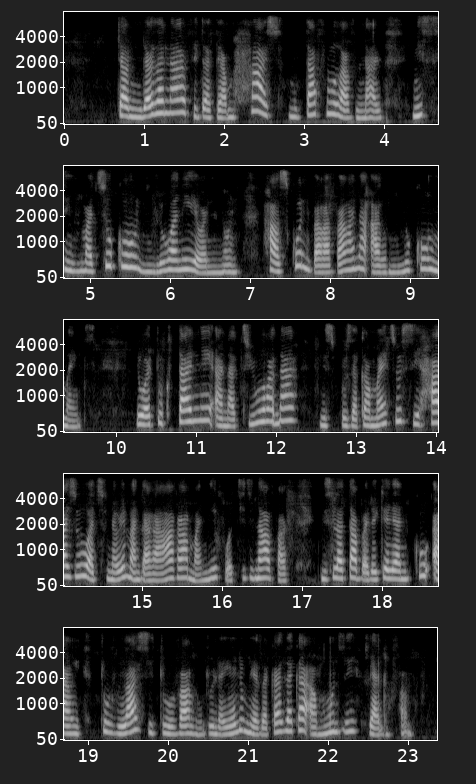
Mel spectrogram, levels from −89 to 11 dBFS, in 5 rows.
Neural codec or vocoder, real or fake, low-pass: codec, 16 kHz, 4.8 kbps, FACodec; fake; 7.2 kHz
